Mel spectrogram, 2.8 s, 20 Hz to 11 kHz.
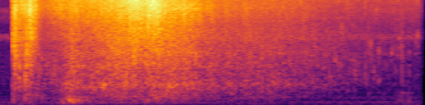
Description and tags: I needed a sound effect of a body being thrown into a river for a play. This is a recording of me falling backwards into a pool. splash_1 is a little louder, and there is some clipping. splash_2 is a bit longer.
Recorded using internal mics of a zoom h2n.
